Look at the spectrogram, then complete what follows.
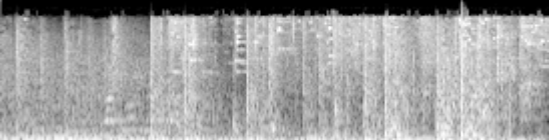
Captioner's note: guns continue firing; panting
